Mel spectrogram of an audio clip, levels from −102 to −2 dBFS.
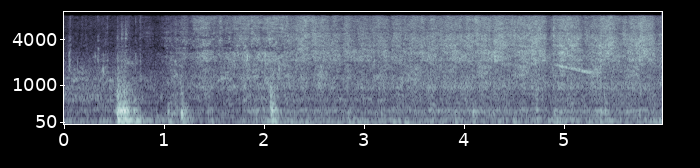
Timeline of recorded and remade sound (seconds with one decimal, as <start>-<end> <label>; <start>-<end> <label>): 0.0-0.6 remade; 0.6-1.8 recorded; 1.8-6.0 remade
